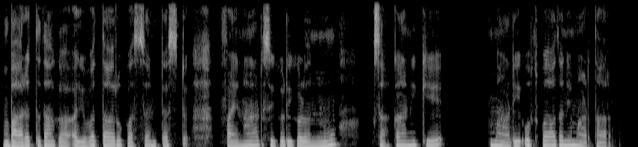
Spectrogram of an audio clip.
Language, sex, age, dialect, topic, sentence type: Kannada, female, 18-24, Dharwad Kannada, agriculture, statement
